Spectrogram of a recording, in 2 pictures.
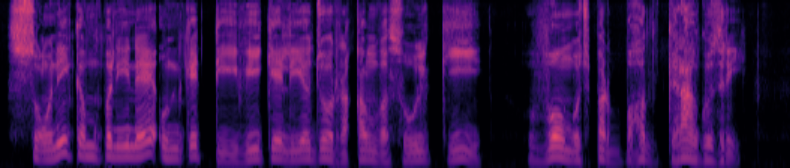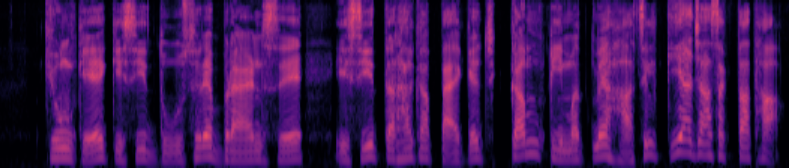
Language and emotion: Urdu, disgusted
